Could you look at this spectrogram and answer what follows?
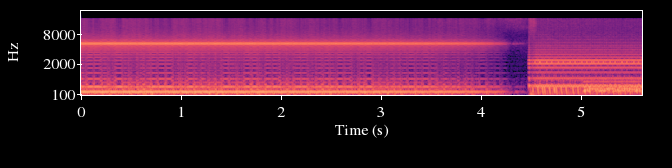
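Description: Sustained electronic synthesizer drone with a fast pulsing texture that fades out about four seconds in. A different sustained synth tone cuts in half a second later.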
